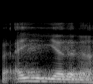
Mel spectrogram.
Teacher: فَأَيَّدْنَا، حمزہ کو یا سے ملانا ہے، یا کو دال سے ملانا ہے، دال ساکن پہ قلقلہ ہے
